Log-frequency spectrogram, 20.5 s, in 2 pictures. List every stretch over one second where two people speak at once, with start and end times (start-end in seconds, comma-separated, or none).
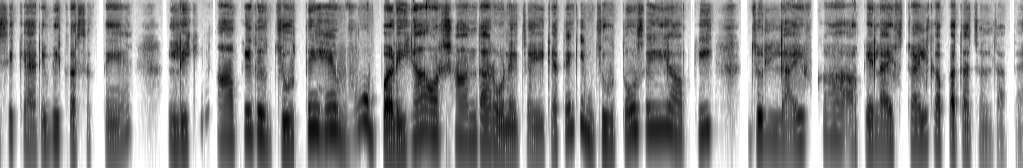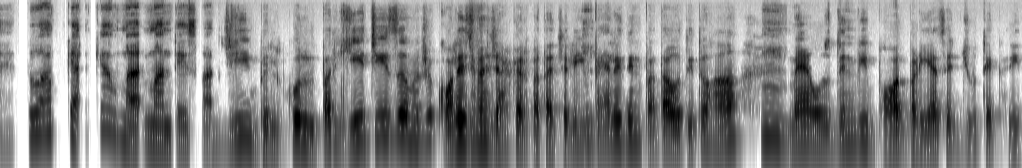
none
